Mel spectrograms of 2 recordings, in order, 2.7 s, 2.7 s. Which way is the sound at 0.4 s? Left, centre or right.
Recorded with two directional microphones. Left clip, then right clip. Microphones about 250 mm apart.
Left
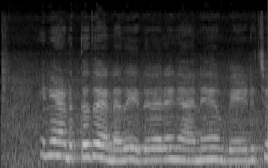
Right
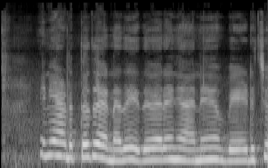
Right.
